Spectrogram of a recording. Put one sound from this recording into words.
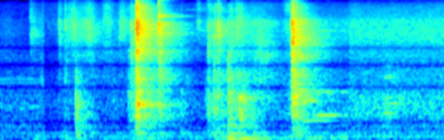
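A door handle rattles and a door clicks open.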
